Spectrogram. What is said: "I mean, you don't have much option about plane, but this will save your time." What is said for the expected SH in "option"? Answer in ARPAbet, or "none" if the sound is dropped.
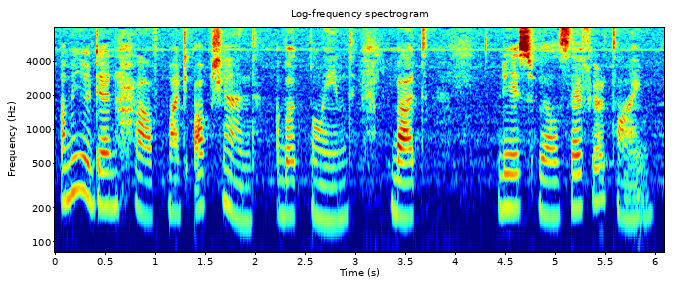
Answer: SH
